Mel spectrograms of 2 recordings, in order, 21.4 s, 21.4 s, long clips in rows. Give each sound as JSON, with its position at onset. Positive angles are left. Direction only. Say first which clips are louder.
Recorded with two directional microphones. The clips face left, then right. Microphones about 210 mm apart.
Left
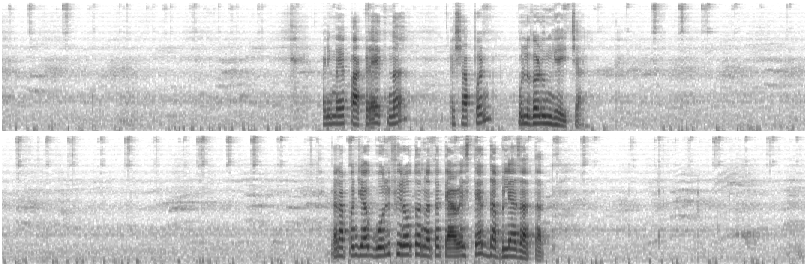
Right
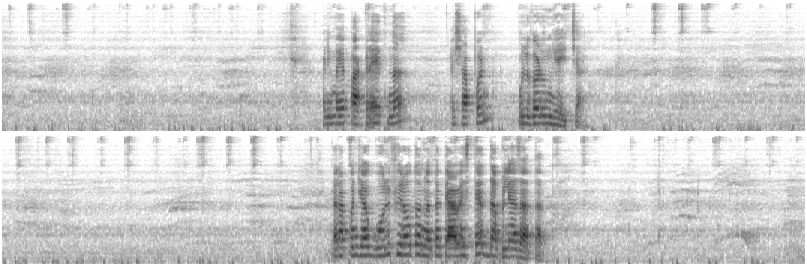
{"t": 4.3, "sound": "speech", "louder": "left 4 dB", "side_deg": 50}
{"t": 15.1, "sound": "speech", "louder": "left 6 dB", "side_deg": 50}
